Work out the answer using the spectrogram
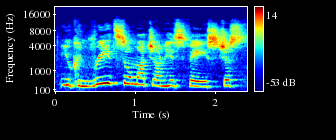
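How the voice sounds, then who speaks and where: A woman's voice: fairly high pitch, measured pace, a bit bright. A woman co-hosting a movie review podcast, retelling scenes in detail while losing her voice. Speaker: podcast co-host. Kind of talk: casual movie review chat.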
